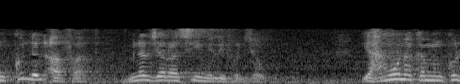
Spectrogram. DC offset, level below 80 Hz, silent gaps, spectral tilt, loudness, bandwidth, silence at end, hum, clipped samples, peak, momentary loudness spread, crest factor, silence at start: under 0.1%; -50 dBFS; none; -5.5 dB/octave; -25 LUFS; 5.4 kHz; 0 s; none; under 0.1%; -8 dBFS; 21 LU; 18 dB; 0 s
